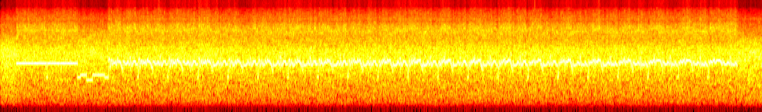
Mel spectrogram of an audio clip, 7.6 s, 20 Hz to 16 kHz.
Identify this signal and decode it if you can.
SSTV (slow-scan television), Robot 72, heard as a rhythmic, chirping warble, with heavy radio static.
